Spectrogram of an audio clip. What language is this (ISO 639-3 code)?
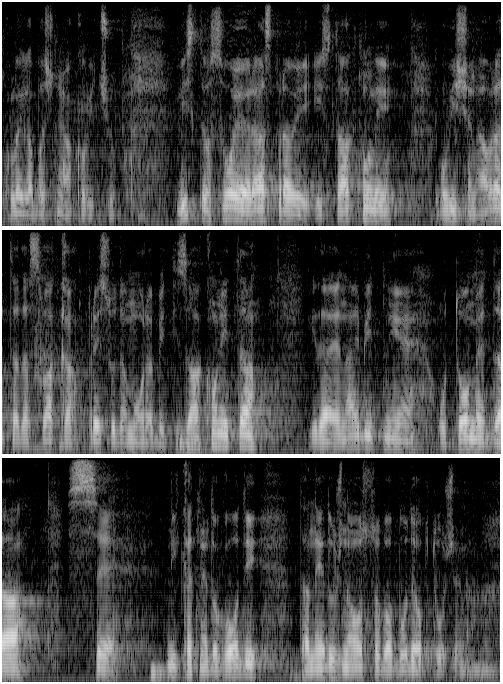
hrv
